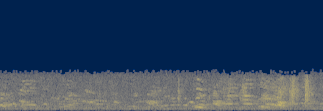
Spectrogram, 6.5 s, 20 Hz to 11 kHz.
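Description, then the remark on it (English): A baseball stadium crowd chants "Blue Jays" with the game tied 4-4 in the seventh inning, a dense, steady roar of many voices that swells louder and more rhythmic toward the end. “Crowd chanting Blue Jays.”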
